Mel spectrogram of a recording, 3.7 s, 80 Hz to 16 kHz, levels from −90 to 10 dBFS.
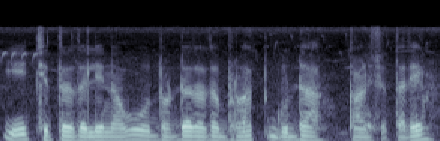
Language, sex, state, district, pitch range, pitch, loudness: Kannada, male, Karnataka, Koppal, 105-115 Hz, 110 Hz, -18 LUFS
